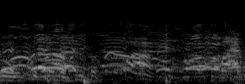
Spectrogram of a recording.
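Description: Several voices shouting and chattering over one another: players and onlookers calling out during play.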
